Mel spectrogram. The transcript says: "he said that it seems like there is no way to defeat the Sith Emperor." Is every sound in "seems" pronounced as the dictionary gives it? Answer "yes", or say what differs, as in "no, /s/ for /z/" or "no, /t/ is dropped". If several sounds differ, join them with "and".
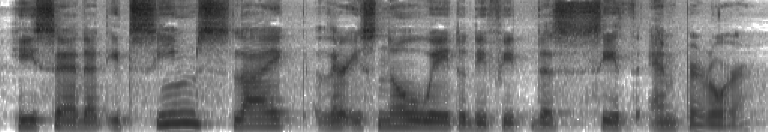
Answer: no, /s/ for /z/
